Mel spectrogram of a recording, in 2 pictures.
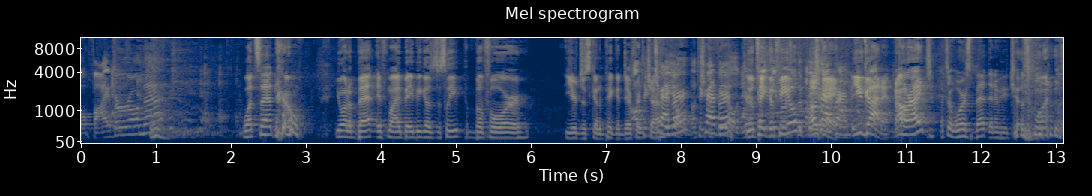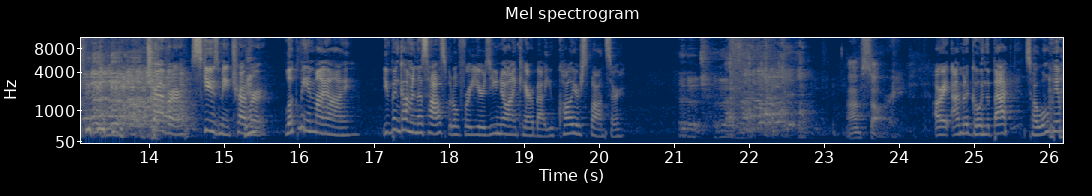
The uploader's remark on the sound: Recorded Live in New Orleans. A live episode recorded in front of a live audience at The New Movement Theater in New Orleans.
